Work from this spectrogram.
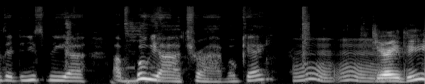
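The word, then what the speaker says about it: Boo-Yaa: All beat up if you mispronounce the booyah tribe. Did I say booyah? I said booyah.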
